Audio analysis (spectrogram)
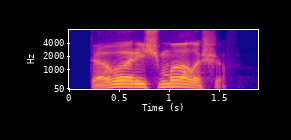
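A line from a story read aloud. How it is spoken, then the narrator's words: Icy cold voice. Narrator (Russian): ледяным голосом сказал капитан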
